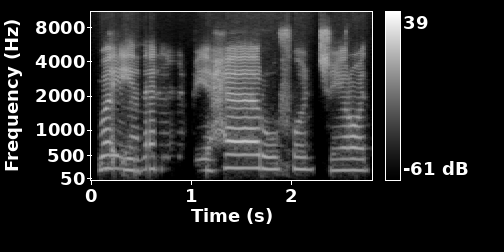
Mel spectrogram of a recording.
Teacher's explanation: ہا کو زیادہ نہیں کھینچیں گے، صرف دو زبر کے برابر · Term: حروف مدہ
